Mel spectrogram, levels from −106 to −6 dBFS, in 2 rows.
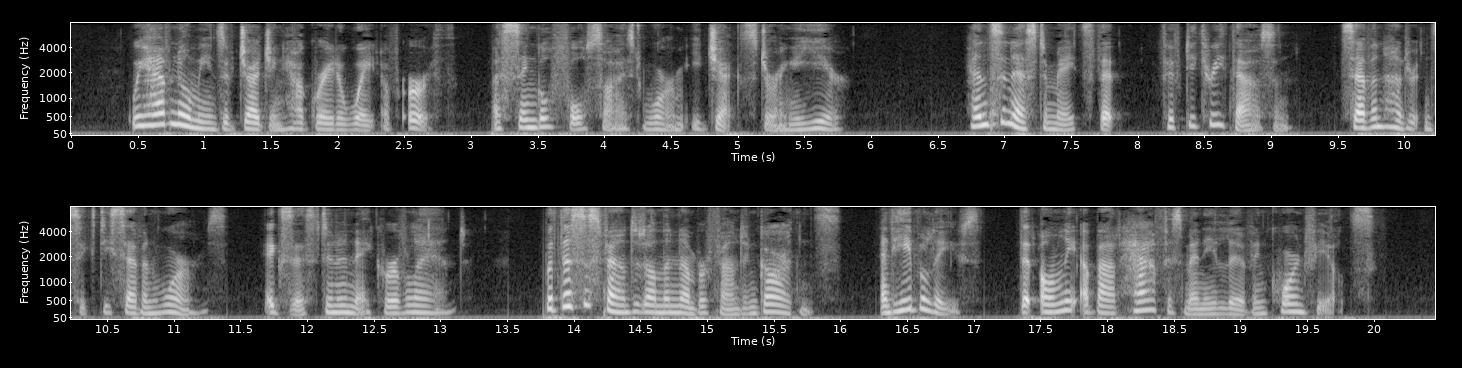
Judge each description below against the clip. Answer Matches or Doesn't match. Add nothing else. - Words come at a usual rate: Matches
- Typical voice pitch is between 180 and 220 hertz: Matches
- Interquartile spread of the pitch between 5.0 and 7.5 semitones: Matches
